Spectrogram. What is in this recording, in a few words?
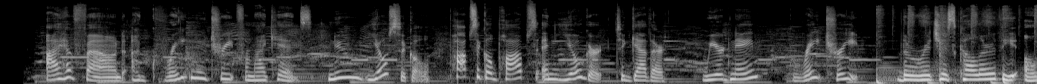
Commercial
